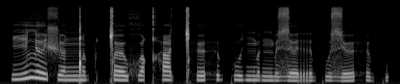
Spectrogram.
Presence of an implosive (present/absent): absent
